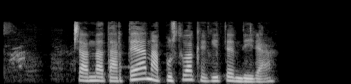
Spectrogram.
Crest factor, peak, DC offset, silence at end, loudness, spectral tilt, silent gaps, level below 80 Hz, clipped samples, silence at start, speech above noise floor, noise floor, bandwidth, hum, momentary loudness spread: 18 dB; 0 dBFS; under 0.1%; 0.8 s; -16 LUFS; -4 dB/octave; none; -62 dBFS; under 0.1%; 0.05 s; 29 dB; -46 dBFS; 8.2 kHz; none; 12 LU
